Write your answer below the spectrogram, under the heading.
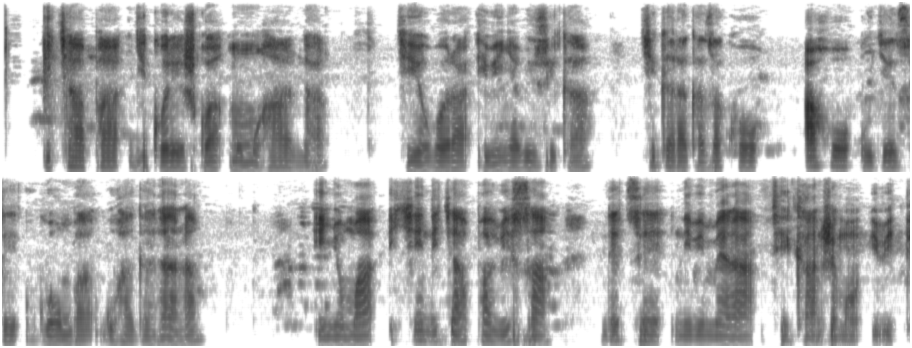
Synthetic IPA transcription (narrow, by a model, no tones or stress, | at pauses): icaːpʰaɟikʰo̞ɾe̞ːʃkwamumuhaːnda | cijo̞βo̞ɾaiβiɲaβiziɡa | ciɡaɾaɡazakʰo̞ | aho̞uɟe̞ze̞uɡo̞ːmbaɡuhaɡaɾaɾa | iɲumaiciːndicaːpʰaβisande̞t͡se̞niβime̞ɾabjḭːɡʰa̰ːnʒe̞̰mo̰ḭβḭti̥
